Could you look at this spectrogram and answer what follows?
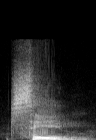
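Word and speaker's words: zehn: இங்கே மாதிரி இட்செட் இட்ஸ் சேன் சேன் இட்செட் சேன் இங்க வந்து ஏ அந்த ஹா இருக்கு ஹச் இருக்கு ஆனா வந்து உச்சரிக்க கூடாது ஏன் ஏன் உச்சரிக்க கூடாதுன்னா இதுக்கு முன்னாடி வவ்வல் இருந்துச்சுன்னா அந்த வவ்வல் நெடில் மாதிரி சொல்லணும் ஹா இருந்துச்சுன்னா அதுக்கு முன்னாடி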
